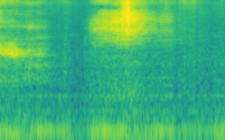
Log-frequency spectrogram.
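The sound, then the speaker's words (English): A person breathing deeply during a guided energy-clearing exercise: a soft, airy breath at the start, then a longer, louder hissing breath that swells and fades, all alone. “In the movement with your body, I'm gonna go ahead and just breathe and do that now.”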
